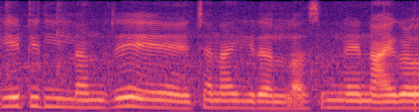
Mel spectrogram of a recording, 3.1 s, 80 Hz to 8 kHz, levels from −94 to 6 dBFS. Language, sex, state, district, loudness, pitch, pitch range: Kannada, female, Karnataka, Raichur, -16 LUFS, 195 Hz, 180-215 Hz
